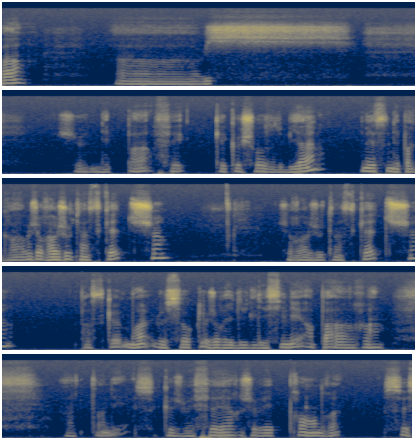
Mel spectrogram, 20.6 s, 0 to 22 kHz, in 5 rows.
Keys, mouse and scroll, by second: 12.5 click, 17.8 click, 18.9-19.7 scroll down 2, 20.4 click.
